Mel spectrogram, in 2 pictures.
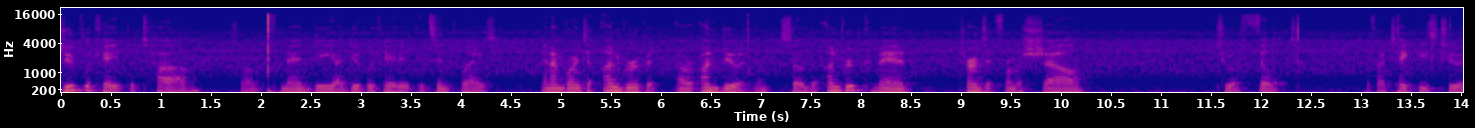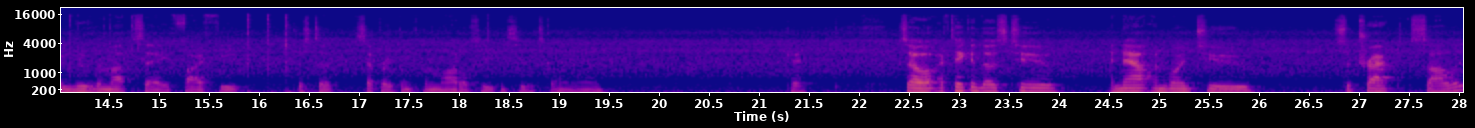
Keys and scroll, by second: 2.1 super+d, 6.9 super+u, 14.2 alt+super+m, 14.5 Tab, 14.7 Tab, 15.6-16.5 typing.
